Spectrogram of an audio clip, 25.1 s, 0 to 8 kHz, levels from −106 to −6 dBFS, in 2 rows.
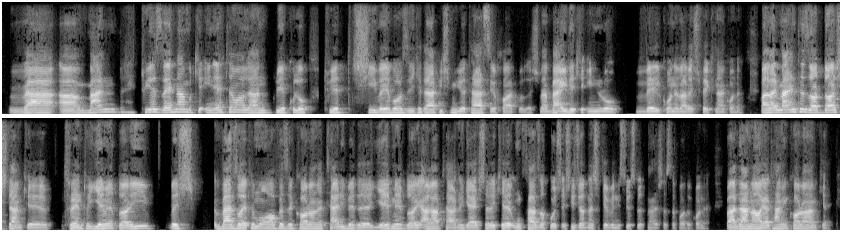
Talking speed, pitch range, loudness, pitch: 165 wpm, 120-145 Hz, -23 LUFS, 130 Hz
